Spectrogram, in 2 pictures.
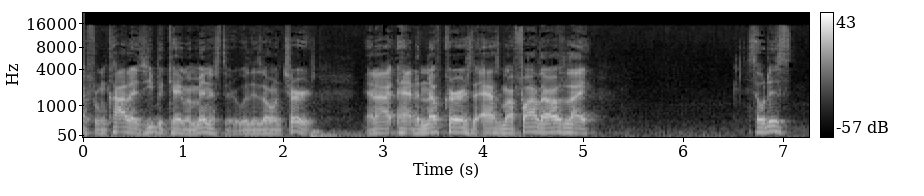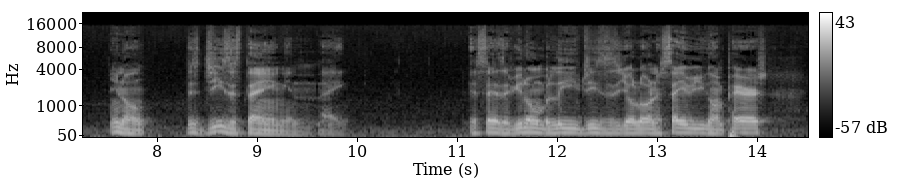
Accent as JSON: {"language": "English", "region": "the South", "country": "United States", "tie": "born or raised there", "said": "I grew up in the South, church"}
